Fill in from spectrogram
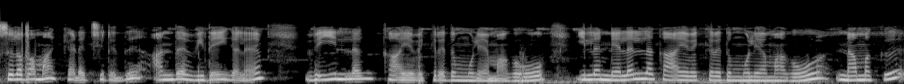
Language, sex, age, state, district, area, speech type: Tamil, female, 18-30, Tamil Nadu, Krishnagiri, rural, spontaneous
